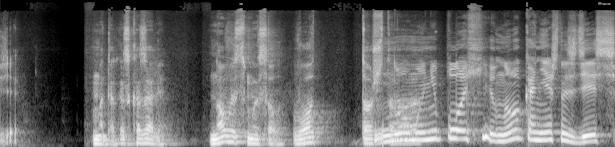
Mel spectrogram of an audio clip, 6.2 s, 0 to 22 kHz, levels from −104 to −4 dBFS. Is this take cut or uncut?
uncut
